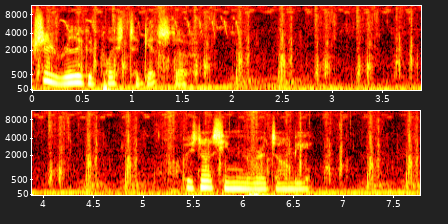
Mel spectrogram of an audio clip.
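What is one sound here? Footsteps crunch on sand at a steady walking pace.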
